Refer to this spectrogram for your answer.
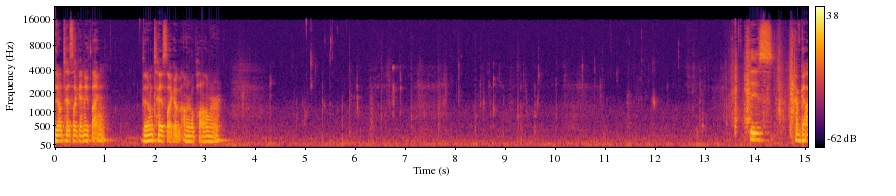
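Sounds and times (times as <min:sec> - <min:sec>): person chewing: 0:03.7 - 0:13.9.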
